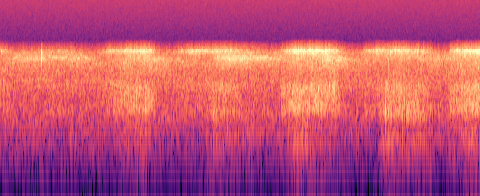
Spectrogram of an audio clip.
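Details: Soft, even snoring that swells and fades with each slow, regular breath, with a muffled, tinny quality; snoring.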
